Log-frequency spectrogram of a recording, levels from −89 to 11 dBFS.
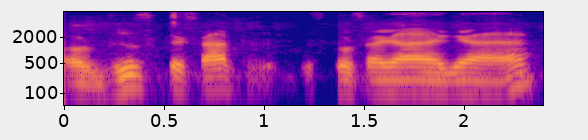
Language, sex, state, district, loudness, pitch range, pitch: Hindi, male, Uttar Pradesh, Deoria, -18 LUFS, 90-105 Hz, 100 Hz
